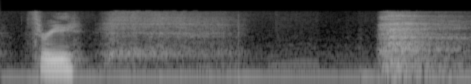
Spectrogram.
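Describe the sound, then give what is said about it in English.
A person takes a deep breath, heard as a soft, breathy rush near the end after a brief voiced sound, in a quiet recording. “Let's take another deep breath on the count of three.”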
